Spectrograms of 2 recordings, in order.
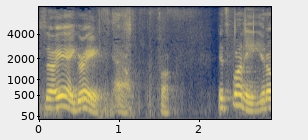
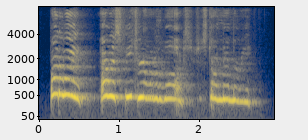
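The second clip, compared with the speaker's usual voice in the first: bad ventriloquist puppet voice, higher. Voicing a ventriloquist puppet greeting the host: Plumba Baba puppet voice. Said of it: "I'm a very bad ventriloquist".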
